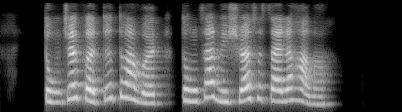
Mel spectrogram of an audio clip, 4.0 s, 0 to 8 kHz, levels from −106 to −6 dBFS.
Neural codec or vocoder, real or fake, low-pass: codec, 24 kHz, 0.9 kbps, WavTokenizer, large speech release; fake; 7.2 kHz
